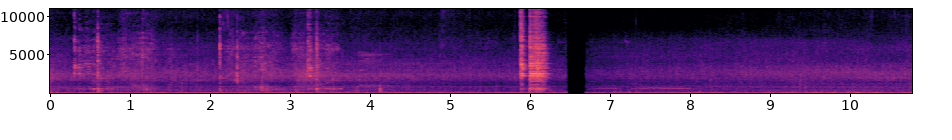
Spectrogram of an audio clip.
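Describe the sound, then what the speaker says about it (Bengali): Hot oil sizzling steadily while cooking outdoors at a family winter picnic with desi chicken curry, beguni and dal, a soft continuous fry with faint stirring and utensil knocks and one brief louder clatter near the middle. "তেলও গরম হয়ে গেছে, আমি একটু গরম তেলও দিয়ে দেবো।"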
